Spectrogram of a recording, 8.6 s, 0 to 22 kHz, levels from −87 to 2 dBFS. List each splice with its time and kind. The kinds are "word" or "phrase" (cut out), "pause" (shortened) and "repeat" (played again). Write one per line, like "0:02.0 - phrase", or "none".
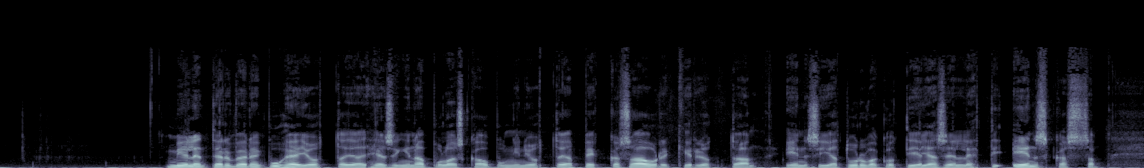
0:02.0 - word
0:02.7 - word
0:06.9 - word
